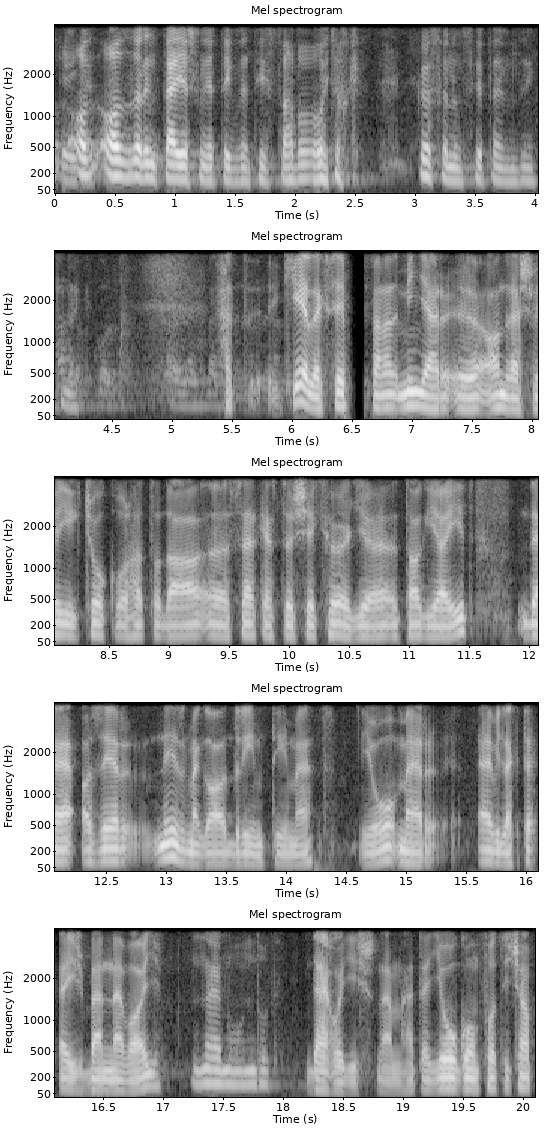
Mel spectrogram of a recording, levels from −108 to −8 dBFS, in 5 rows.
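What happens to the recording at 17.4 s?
Nothing goes wrong at 17.4 s: the speech runs on intact through the WebRTC call path, with only the call codec's narrowband sound, nothing above 4 kHz, that fits G.711 A-law.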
